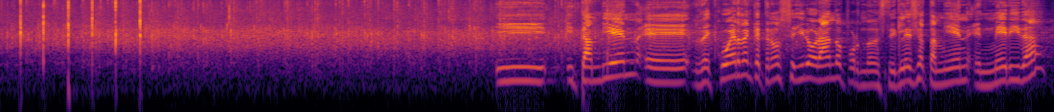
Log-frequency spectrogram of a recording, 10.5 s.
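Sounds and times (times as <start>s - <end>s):
audience applause: 0.0s - 8.1s
speech: 5.0s - 10.5s.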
